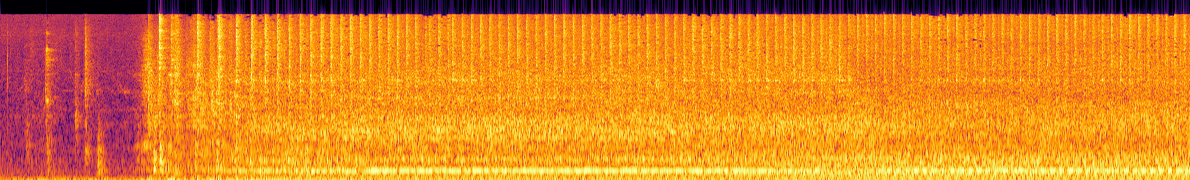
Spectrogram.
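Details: Lawn mower, air filter reinstalled, oil put in carburetor so smoke expected, cable still to be ordered: pull-cord rattles, then small engine catches and holds a steady, even putter of about four beats a second; running normally.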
